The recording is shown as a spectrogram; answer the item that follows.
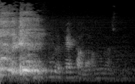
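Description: A person clearing their throat with a loud, rough cough lasting about half a second, followed by a few faint sounds of speech.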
